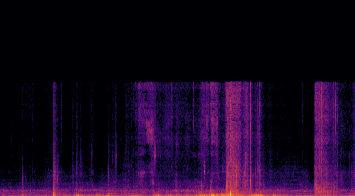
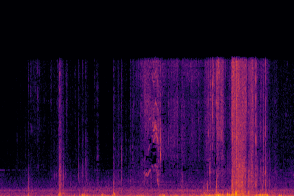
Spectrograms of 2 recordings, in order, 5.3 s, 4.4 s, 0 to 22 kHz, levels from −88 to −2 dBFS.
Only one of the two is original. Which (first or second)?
second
